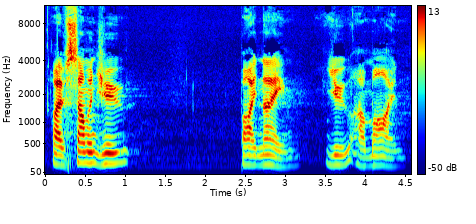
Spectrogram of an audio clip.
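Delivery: solemn Bible reading, strong on "do not fear"; scripture reading. Acted. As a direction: proclaim it from the pulpit, then let the last line settle. Reads Isaiah forty-three aloud.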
